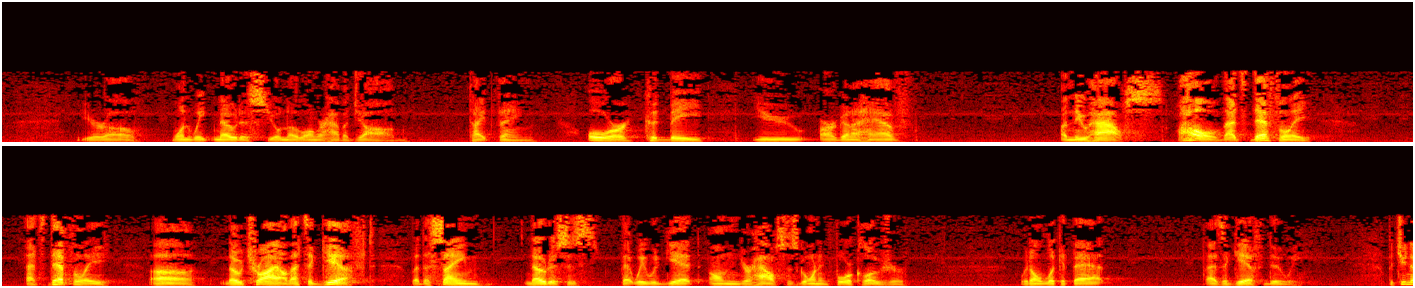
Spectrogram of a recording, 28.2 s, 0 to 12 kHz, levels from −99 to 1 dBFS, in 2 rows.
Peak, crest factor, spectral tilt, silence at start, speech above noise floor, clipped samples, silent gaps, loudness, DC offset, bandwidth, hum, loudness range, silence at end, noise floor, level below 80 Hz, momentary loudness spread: 0 dBFS; 24 dB; -5.5 dB/octave; 0.8 s; 37 dB; under 0.1%; none; -24 LUFS; under 0.1%; 6.4 kHz; 60 Hz at -60 dBFS; 9 LU; 0 s; -61 dBFS; -66 dBFS; 17 LU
